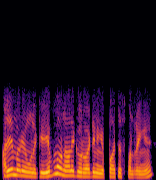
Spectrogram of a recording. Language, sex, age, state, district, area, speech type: Tamil, male, 18-30, Tamil Nadu, Ranipet, urban, conversation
